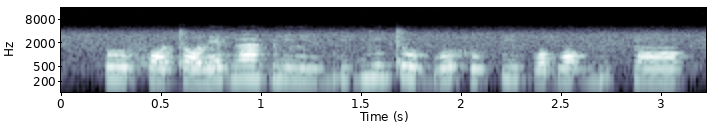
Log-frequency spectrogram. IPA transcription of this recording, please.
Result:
o˧ f ɔ˨ t ɔ˨ l ɛ˨˦ ɡ ã˦ k͡p i˧ l i˨ b i˧ ɡ ĩ˦ t o˦˨ b o˨˦ h u˧ k͡p i˧ b ɔ˨ b ɔ˧ ɡ͡b i˧ k͡p ɔ̃˧

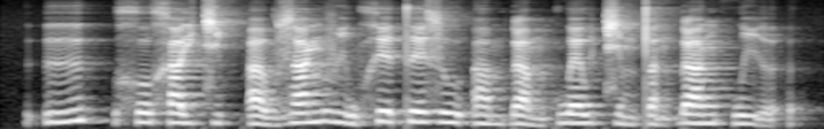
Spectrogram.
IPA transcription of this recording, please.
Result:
ʔ ɨ˨˦ | x o˧ x a˧ j t͡ɕ i˨˩ p̚ ʔ a˧˩ w z a˨˦ ŋ v i˧˩ w x e˧ t̪ e˨˦ z u˨˦ ʔ a̤˨˩ m ɗ a˧˩ m k w ɛ˨˦ w t͡ɕ ə˧˩ m t̪ a̰˧˨ n ɗ a˧ ŋ h w ḭ˧˨ ə̯ ʔ

